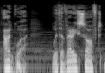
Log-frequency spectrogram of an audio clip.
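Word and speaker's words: agua: It's pronounced awa with a very soft g e.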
